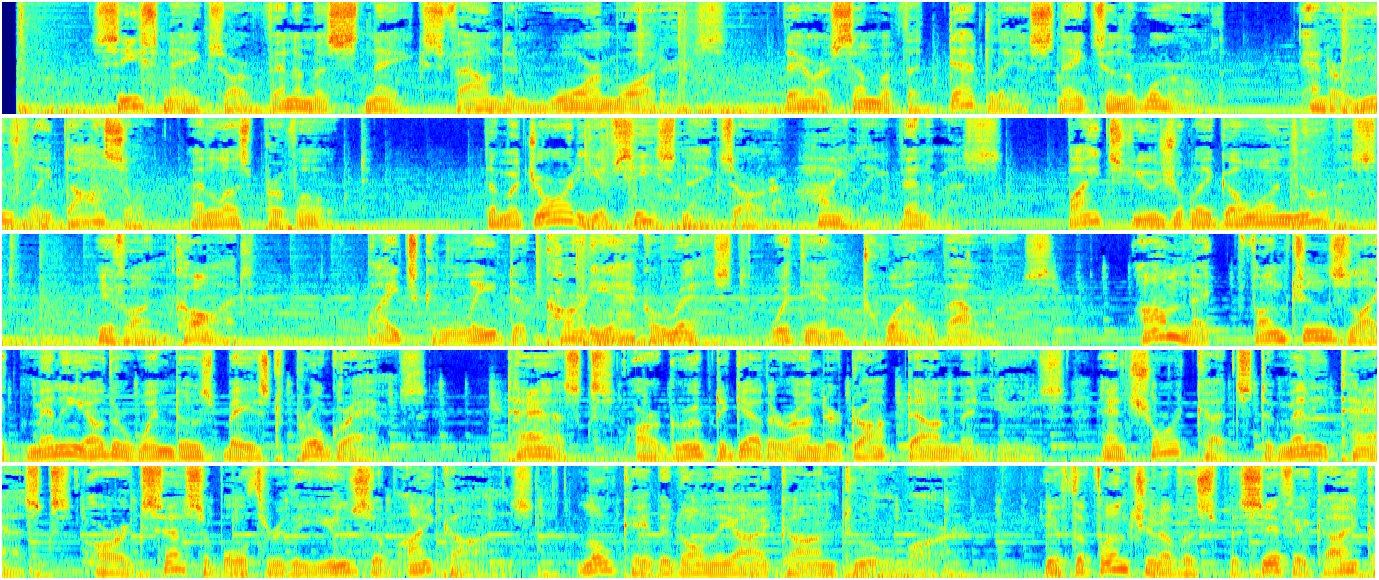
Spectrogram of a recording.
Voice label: english american voice over male narrator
